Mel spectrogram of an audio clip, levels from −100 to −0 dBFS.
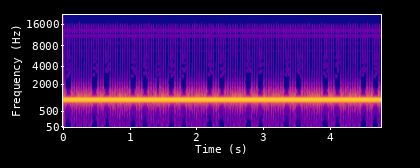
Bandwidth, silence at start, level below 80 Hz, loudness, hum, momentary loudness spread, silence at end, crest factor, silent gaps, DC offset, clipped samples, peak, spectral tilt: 1.9 kHz; 0 s; -82 dBFS; -13 LUFS; none; 0 LU; 0 s; 4 dB; none; under 0.1%; under 0.1%; -8 dBFS; -1.5 dB/octave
